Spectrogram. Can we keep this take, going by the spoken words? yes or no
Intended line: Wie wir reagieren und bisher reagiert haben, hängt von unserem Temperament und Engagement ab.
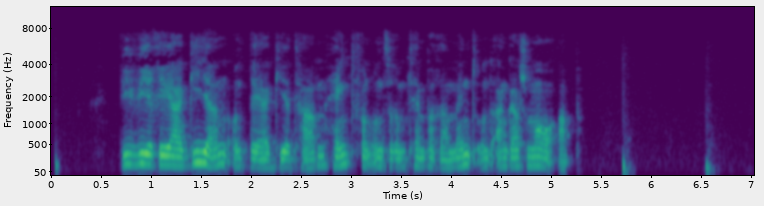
no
